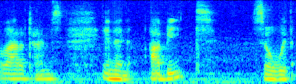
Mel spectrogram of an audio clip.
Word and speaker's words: habites: of it like that, habite. The H is never pronounced in French, and usually consonants at the end of a word are not pronounced, so the S is completely silent as well.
